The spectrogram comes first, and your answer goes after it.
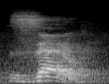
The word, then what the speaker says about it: zero: So we say zero, zero. This letter is called E, so we pronounce it like in an open mouth.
